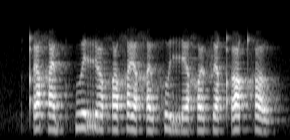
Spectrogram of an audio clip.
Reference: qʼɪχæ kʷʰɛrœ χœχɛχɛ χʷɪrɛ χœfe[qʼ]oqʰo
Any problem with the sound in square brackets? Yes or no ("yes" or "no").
no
